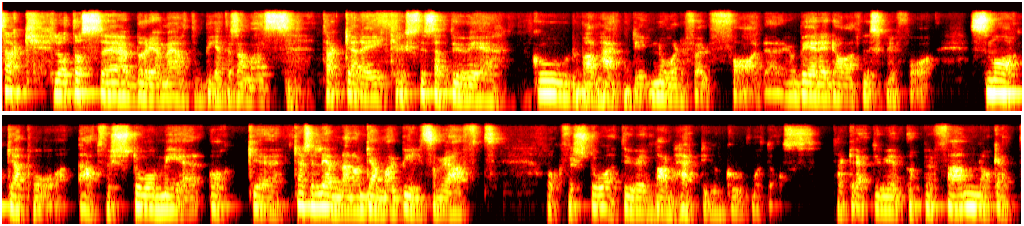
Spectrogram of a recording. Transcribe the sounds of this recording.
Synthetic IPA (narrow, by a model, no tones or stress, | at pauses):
t̪ʰakːloːt̪ɔsbœɾjamɛat̪beːt̪ʰɪlsamːanst̪ʰakːad̪ɛjkʰɾʏst̪ʏsat̪̚d̪ɵæɾ | ɡuːd̪baɾmɦæʈːɪɡnoːd̪əfɵlːfɑ̰ːd̪əɾjɑːɡ̚beːɖɛjɪd̪ɑːat̪vɪskakɪlːfo̰ː | smɑːkapʰɔ̰at̪fœʂʈoːmeːɾɔkkʰːanʂ̬əlɛmnanɔnɡamːalbɪld̪sɔmvɪhaɾhaft̪ | ɔkfœʂʈoːat̪̚d̪ɵæɾbaɾmhæʈːɪɡɔk̚ɡuːd̪mʊt̪ɔst̪ʰakːad̪ɛjat̪̚d̪ɵæɾɛnɵpːənfanːɔkːat̪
